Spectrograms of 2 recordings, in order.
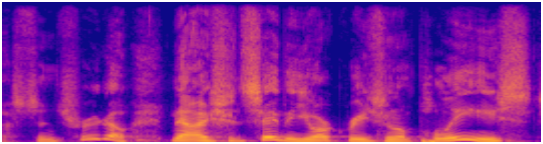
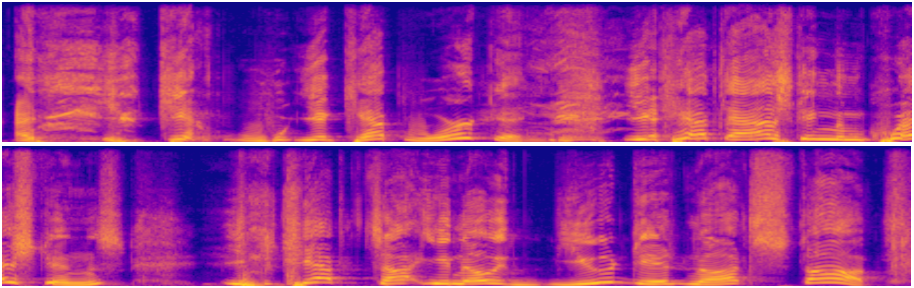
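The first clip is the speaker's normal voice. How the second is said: chuckling, words pitched much higher and louder; laughing in disbelief; 8 semitones higher, 4 dB louder than usual. Real, not acted. Host chuckling at the journalist who kept asking questions, laughing. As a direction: marvel through laughter at his persistence. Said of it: "I can't help but chuckle".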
